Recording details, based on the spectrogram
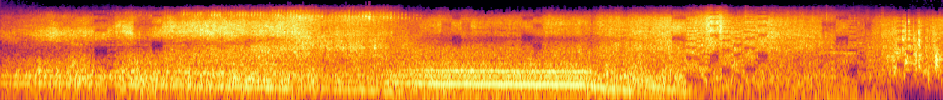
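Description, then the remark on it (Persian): A propeller plane's engine drones loudly, a steady low hum under a broad roaring rush that eases off toward the end as the aircraft comes in for a landing. “Plane's coming in for a landing.”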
